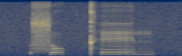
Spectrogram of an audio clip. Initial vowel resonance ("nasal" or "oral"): oral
